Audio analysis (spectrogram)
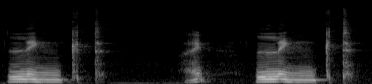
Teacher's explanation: Notice that at the end we have a consonant cluster, a simple one, kd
